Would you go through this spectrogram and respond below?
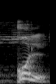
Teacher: कुल शुरू में जो काफ है इसको मुंह भर के पढ़ेंगे, ये पुर होगा, मोटा करके इसको पढ़ेंगे कुल। और अगर हमने इसकी सिफत जो है इस्तिला बुलंदी, अगर हमने उसको नरम पढ़ दिया तो ये कुल हो जाएगा, यानी छोटा काफ बन जाएगा, और छोटा काफ बनते ही इसके माना बदल जाएंगे।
